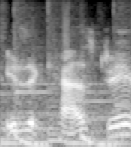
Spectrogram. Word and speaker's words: Kaz-J: Also, am I pronouncing your name correctly? Is it Kaz-J, or is it supposed to be like part of a word? The door is always open now. Okay. Well, here's a save room. You're pronouncing it fine.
